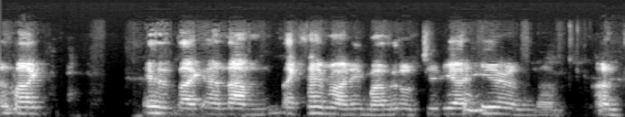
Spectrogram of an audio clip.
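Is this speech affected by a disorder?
Yes: cerebral palsy.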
